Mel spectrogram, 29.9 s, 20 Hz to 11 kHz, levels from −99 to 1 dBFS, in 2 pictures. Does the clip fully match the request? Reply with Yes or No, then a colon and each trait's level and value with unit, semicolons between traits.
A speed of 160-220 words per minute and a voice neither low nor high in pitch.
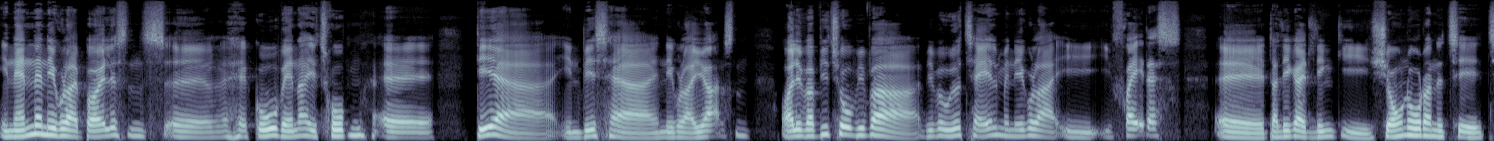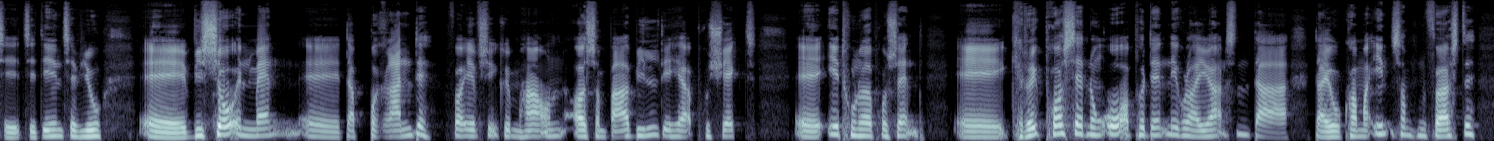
Yes: average, 175 wpm; medium, 145 Hz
